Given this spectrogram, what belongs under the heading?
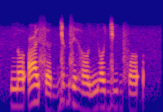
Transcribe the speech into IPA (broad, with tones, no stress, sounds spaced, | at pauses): n ɔː˧ ʔ ʕ ɪ˦ s ɜ˨ ɡ ɟ əː˦ ɡ z ɪ˧ ɦ ɔː˨ ɲ ɔː˧ ɟ iː˧ ɡ f ɔ˧ ʔ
